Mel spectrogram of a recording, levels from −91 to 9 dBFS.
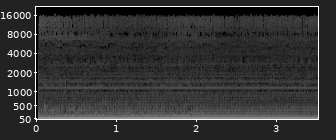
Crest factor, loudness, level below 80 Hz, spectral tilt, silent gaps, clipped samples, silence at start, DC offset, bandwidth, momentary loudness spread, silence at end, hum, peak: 16 dB; -40 LUFS; -38 dBFS; -4.5 dB/octave; none; under 0.1%; 0 s; under 0.1%; 17 kHz; 2 LU; 0 s; none; -22 dBFS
